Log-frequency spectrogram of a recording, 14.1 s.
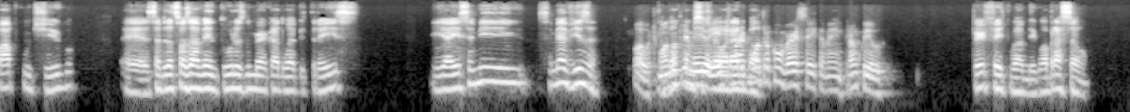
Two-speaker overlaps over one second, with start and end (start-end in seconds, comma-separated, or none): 8.2-9.6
